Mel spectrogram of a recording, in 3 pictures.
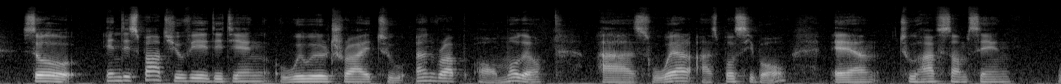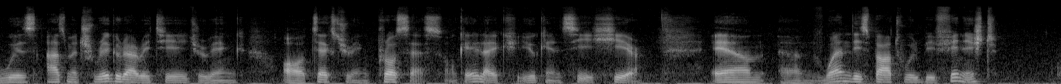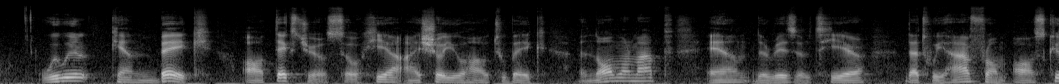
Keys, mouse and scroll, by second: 0.9 click, 1.8 right click, 2.6 s, 4.3 s, 6.7 g, 8.8 click, 9.3 right click, 9.5 l, 9.9 r, 11.0-11.4 drag, 14.5-18.8 typing, 15.4 drag, 15.8 click, 16.3 click, 17.0 right click, 17.2 click, 18.1 click, 18.7 click, 19.3 click, 19.5 right click, 19.8 l, 20.2 s, 20.9 g.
